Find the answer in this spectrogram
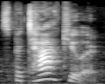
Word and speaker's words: spectacular: understand the example spectacular the strong syllable it's in the middle spectacular so if we would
